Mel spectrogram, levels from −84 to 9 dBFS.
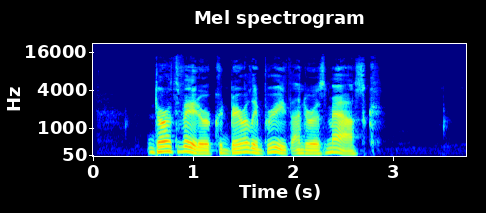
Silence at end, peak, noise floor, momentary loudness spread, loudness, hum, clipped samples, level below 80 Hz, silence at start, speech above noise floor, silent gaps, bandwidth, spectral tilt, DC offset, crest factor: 0.9 s; -6 dBFS; -72 dBFS; 13 LU; -21 LUFS; none; under 0.1%; -60 dBFS; 0.55 s; 51 dB; none; 14.5 kHz; -6.5 dB/octave; under 0.1%; 18 dB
